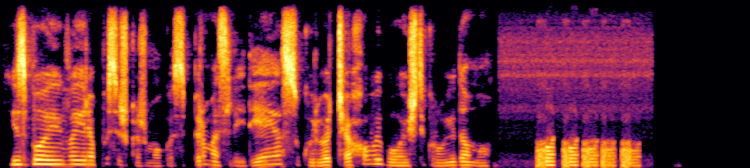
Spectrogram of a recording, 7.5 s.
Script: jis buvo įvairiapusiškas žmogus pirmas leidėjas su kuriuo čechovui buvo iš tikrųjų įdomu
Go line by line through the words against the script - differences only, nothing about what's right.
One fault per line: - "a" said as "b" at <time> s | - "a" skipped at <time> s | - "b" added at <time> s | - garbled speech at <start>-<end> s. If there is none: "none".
none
